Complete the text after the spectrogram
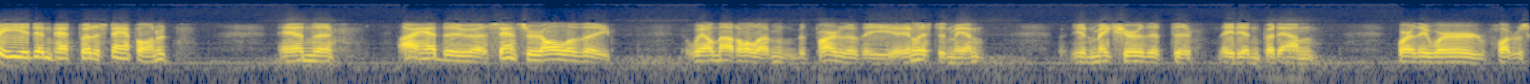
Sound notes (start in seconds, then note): none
